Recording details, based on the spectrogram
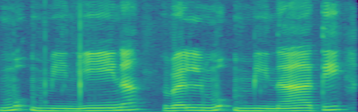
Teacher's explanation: مؤمنین میں حمزہ جھٹکے کے ساتھ پڑھا جائے گا کیونکہ واو پہ حرکت نہیں ہے بلکہ واو پہ حمزہ ہے, حمزہ ساکن ہے, تو یہ واو نہیں پڑھا جائے گا, حمزہ پڑھا جائے گا.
